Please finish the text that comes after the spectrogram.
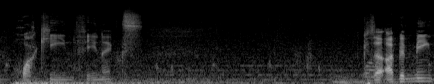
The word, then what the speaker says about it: Joaquin: That's how you say his name, Joaquin Phoenix.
